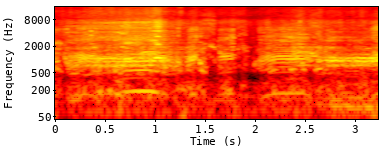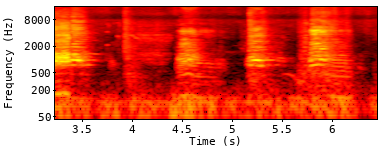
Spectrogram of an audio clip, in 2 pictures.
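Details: Domestic geese on a farm in Cambodia, out grazing on fresh grass and grain by a pond; loud, harsh, drawn-out honks overlapping, then shorter separate honks with pauses between.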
